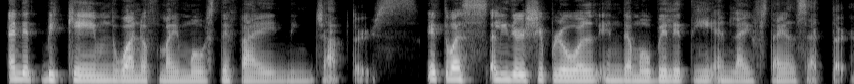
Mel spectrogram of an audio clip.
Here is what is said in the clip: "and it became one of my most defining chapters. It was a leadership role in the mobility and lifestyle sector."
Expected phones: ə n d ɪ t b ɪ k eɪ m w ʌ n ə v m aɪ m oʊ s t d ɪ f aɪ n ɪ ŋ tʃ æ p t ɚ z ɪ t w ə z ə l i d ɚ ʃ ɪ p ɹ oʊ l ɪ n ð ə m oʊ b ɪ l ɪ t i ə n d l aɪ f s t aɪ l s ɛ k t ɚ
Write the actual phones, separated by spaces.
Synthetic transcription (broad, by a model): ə n d ɪ t b ɪ k eɪ m w ʌ n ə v m aɪ m oʊ s t d ɪ f aɪ n ɪ ŋ tʃ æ p t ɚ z ɪ t w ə s ə l i d ɚ ʃ ɪ p ɹ oʊ l ɪ n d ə m oʊ b ɪ l ɪ t i ə n d l aɪ f s t aɪ l s ɛ k t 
